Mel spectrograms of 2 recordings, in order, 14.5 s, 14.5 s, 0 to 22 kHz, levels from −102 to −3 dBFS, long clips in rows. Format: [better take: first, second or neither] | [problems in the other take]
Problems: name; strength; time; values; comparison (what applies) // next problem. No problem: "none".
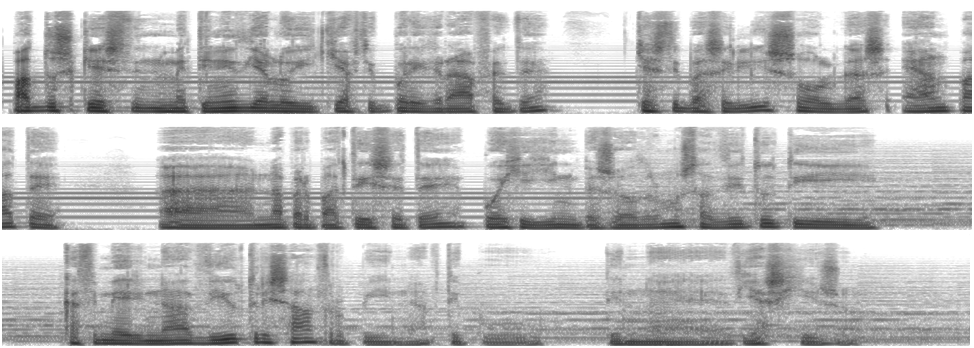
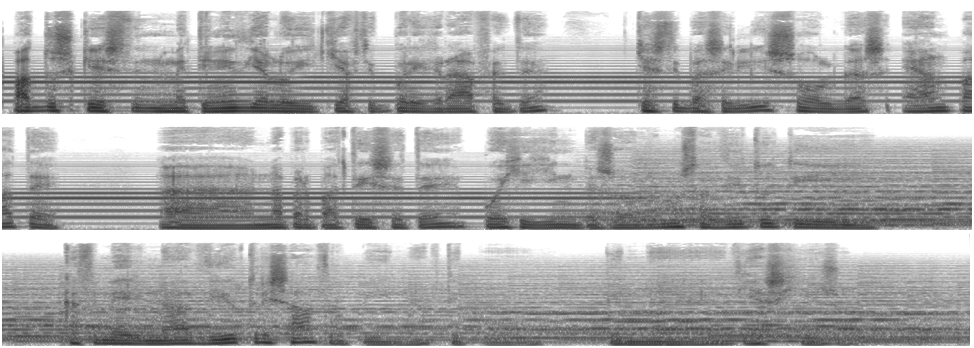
first | background music; loud; throughout; 6 dB below the speech; faint in the first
